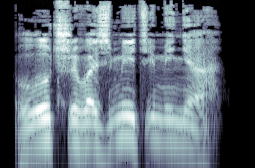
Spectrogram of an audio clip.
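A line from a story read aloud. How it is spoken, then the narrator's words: Moaning. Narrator (Russian): простонал аккомпаниатор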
